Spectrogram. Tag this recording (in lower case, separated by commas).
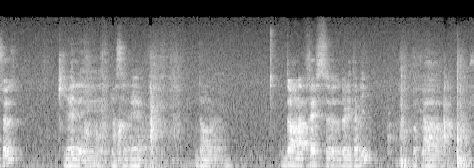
speech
